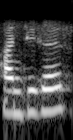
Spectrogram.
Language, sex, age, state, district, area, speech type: Punjabi, female, 18-30, Punjab, Fatehgarh Sahib, rural, conversation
